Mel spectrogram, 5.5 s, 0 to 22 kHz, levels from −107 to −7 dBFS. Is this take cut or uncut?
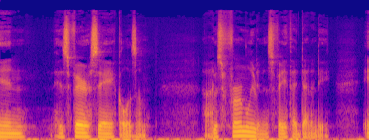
cut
